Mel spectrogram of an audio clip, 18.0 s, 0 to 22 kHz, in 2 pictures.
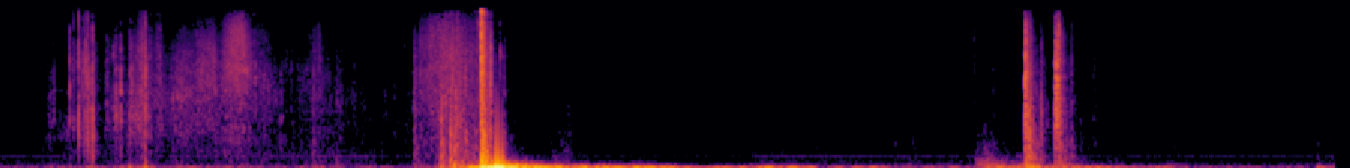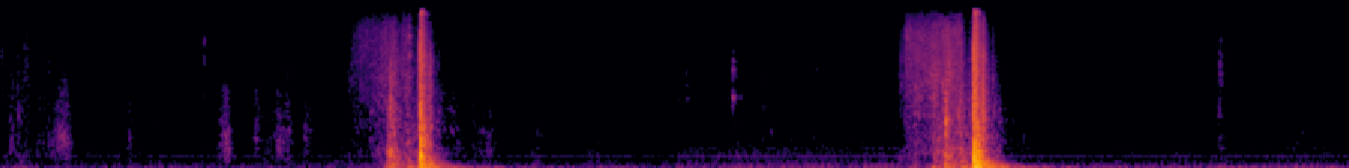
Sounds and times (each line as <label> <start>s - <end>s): opening and closing an umbrella 0.3s - 3.8s
opening and closing an umbrella 11.5s - 12.1s
opening and closing an umbrella 15.2s - 15.8s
